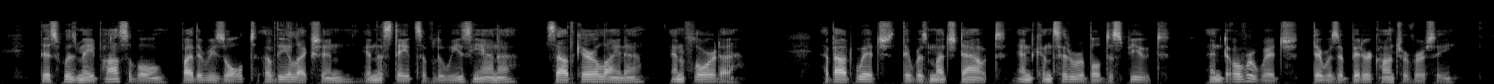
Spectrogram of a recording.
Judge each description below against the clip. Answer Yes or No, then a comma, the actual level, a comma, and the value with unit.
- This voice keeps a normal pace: Yes, average, 145 wpm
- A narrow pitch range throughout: Yes, narrow, 2.0 semitones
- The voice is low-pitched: Yes, low, 110 Hz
